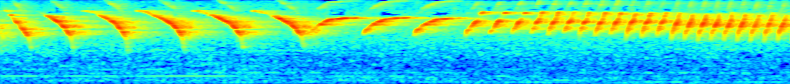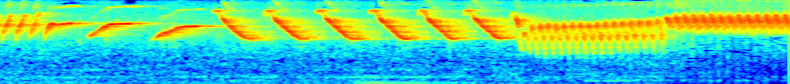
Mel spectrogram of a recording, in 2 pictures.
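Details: Song of a Belgian canary, played to rouse other birds: repeated downward-sweeping notes about five per second, then a dense buzzing trill, more sweeps and a final harsh churring phrase.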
